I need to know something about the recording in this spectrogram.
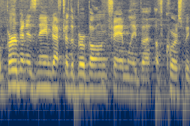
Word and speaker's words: Bourbon: places and French people, but they're all horribly mispronounced. So bourbon is named after the Burbone family, but of course we call it bourbon.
